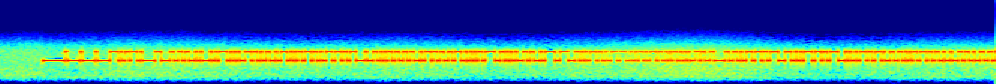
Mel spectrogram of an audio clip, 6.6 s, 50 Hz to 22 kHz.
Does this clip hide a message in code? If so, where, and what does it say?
Yes: RTTY (75 baud, 850 Hz shift) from 0.3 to 6.6 s, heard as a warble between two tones, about 1700 Hz centre, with radio static. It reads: MICKEY WAS A MUSIC INSTRUCTOR AND SYLVIA ONE OF HIS …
